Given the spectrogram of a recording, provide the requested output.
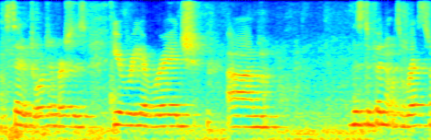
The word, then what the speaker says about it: Uriha: Judge, just briefly, so you guys pronounce the first name Uriha.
